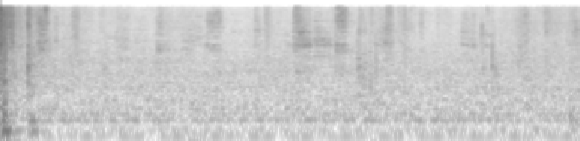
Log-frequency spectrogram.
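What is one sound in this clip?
A falcon flaps its wings.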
